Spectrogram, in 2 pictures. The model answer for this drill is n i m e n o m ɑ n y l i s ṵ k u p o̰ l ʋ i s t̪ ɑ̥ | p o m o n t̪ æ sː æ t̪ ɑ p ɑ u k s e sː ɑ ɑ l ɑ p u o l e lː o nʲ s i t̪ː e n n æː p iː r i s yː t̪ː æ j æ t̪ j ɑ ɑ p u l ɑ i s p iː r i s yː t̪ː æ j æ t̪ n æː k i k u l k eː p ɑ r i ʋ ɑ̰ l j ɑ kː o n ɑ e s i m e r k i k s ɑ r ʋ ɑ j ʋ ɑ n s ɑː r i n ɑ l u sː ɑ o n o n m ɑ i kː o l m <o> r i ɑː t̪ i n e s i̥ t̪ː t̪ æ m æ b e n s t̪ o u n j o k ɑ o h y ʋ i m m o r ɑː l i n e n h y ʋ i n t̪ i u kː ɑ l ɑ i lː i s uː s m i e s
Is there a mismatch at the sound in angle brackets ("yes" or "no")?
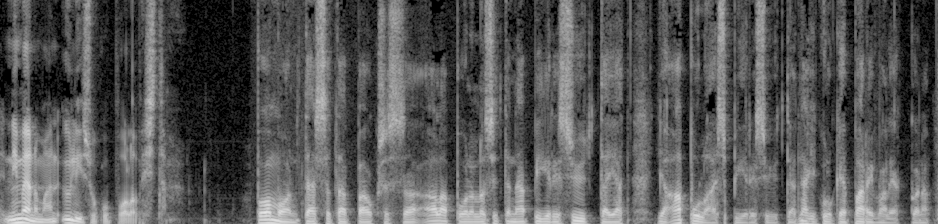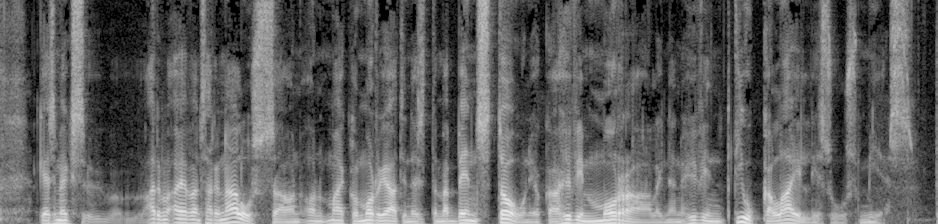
no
